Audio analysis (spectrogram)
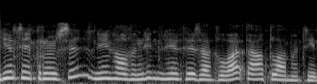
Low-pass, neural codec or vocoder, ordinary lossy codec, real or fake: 7.2 kHz; autoencoder, 22.05 kHz, a latent of 192 numbers a frame, VITS, trained on many speakers; Opus, 16 kbps; fake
